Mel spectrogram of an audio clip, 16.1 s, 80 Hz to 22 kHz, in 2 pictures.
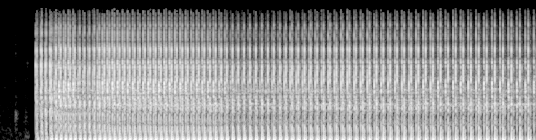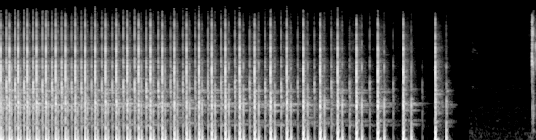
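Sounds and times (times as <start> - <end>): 
roulette-style wheel spinning and clicking in a card game: 0.6 - 14.9.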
